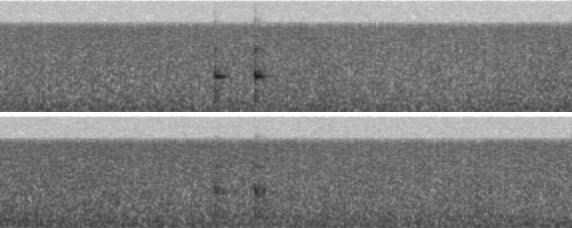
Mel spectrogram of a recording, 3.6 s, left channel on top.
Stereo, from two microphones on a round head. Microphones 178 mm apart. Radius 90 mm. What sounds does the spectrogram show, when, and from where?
1.3 s frying: 70° left (ahead or behind), 3 m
